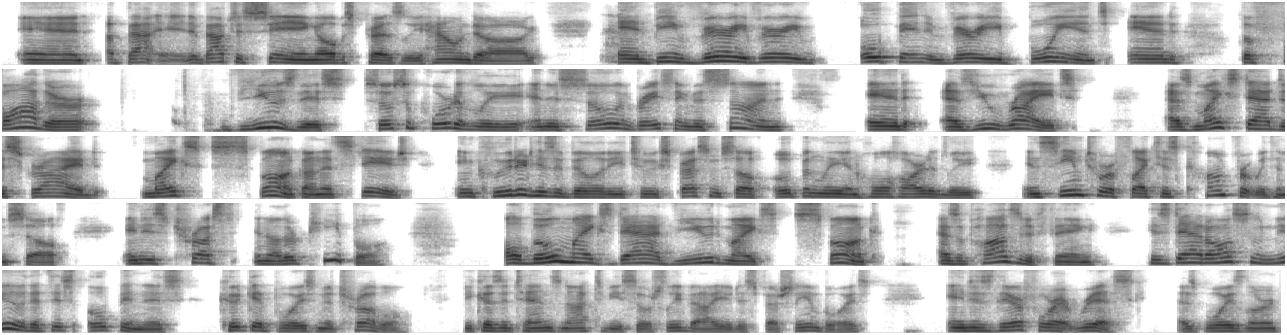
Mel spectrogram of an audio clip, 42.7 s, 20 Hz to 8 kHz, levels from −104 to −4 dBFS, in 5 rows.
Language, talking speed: English, 155 wpm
